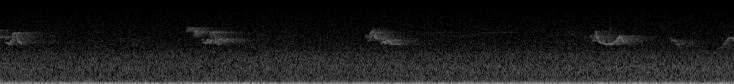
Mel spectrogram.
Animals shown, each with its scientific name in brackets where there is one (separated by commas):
Eastern Wood-Pewee (Contopus virens), Red-eyed Vireo (Vireo olivaceus), Scarlet Tanager (Piranga olivacea)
